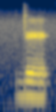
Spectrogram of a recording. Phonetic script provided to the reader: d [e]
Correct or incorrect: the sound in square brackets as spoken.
correct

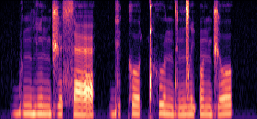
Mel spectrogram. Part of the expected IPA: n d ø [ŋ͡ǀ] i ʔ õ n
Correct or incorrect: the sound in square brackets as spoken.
correct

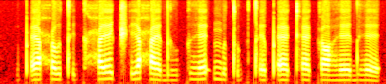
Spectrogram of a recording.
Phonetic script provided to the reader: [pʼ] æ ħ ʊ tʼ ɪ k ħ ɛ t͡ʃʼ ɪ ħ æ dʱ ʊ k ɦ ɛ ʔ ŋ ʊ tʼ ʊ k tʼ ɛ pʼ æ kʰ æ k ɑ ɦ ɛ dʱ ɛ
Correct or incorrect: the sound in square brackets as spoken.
correct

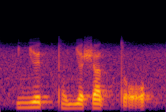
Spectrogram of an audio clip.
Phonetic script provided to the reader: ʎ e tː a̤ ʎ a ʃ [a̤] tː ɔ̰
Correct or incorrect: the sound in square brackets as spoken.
incorrect: a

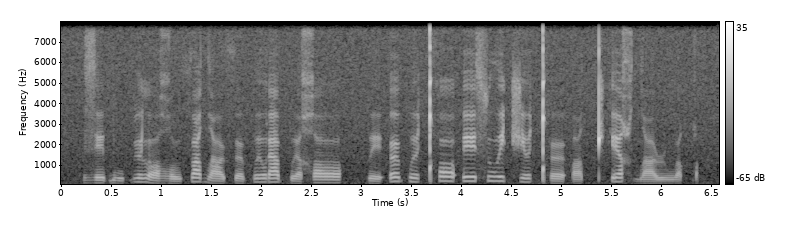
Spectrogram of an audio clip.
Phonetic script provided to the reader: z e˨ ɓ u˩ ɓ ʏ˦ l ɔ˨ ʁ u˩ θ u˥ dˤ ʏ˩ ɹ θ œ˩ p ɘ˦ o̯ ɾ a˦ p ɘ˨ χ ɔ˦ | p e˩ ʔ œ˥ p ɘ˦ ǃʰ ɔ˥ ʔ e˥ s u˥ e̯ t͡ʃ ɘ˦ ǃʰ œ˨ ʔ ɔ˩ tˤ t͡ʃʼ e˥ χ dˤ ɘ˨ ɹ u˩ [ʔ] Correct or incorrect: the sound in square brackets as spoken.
incorrect: q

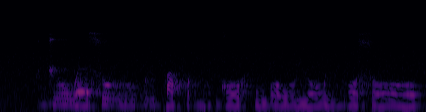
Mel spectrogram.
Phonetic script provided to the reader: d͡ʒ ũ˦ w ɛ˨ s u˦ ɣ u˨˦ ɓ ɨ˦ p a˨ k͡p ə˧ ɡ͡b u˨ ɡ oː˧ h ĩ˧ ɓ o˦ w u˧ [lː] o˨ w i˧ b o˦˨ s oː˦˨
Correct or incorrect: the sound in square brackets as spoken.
incorrect: n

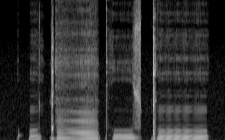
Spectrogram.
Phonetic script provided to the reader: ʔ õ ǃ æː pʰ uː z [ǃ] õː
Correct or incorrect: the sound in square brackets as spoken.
correct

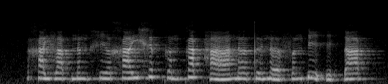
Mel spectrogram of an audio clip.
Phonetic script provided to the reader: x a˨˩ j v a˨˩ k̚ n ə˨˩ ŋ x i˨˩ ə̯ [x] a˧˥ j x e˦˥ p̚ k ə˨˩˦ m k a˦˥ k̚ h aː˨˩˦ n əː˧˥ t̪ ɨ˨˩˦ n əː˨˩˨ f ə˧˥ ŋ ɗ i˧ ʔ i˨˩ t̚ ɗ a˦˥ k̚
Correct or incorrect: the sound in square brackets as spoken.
correct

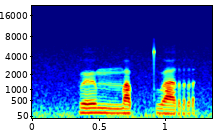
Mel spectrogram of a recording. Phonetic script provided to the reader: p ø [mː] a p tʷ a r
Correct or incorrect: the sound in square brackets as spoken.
correct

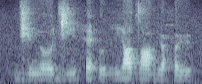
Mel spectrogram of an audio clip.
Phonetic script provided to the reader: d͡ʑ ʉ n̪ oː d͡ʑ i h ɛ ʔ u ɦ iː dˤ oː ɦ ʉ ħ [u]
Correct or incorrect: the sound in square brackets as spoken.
incorrect: ʉ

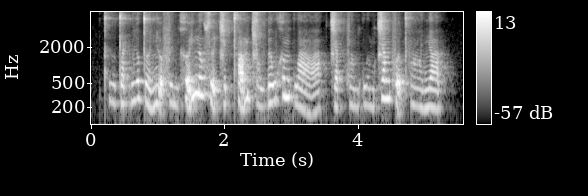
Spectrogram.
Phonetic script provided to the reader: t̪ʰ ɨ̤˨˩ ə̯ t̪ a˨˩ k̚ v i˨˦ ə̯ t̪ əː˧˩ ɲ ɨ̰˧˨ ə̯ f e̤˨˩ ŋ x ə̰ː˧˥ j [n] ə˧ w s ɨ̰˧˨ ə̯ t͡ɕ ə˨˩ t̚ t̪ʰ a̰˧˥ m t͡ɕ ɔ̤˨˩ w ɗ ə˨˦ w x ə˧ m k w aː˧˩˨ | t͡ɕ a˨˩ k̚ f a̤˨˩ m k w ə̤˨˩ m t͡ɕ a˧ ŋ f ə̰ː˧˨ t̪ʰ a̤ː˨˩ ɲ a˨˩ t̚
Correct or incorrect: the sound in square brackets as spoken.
correct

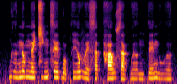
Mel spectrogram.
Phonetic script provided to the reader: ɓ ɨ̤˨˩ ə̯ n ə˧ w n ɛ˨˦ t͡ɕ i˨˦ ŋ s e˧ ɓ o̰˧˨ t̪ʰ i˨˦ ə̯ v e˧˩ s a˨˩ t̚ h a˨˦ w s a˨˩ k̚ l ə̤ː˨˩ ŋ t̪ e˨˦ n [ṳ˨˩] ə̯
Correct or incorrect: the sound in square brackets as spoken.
correct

